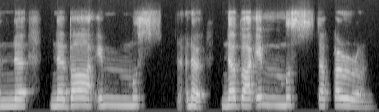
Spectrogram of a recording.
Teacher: a little bit stress on ra because tashdid is there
